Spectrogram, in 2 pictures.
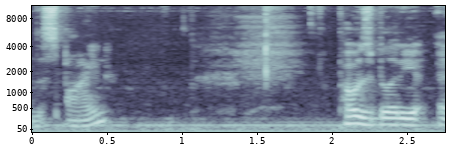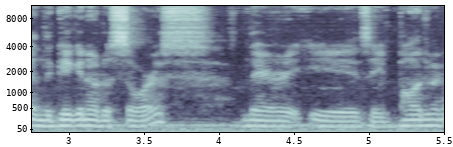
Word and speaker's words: Giganotosaurus: Next, we have the Giganotosaurus, not Gigantosaurus, the Giganotosaurus. I know a lot of reviewers were pronouncing the name wrong.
